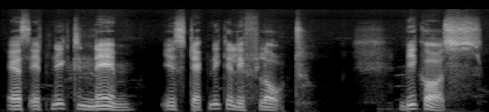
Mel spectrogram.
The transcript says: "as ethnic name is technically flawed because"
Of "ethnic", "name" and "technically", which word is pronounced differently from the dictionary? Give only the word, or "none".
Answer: ethnic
